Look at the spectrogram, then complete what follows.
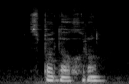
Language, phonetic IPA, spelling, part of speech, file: Polish, [spaˈdɔxrɔ̃n], spadochron, noun, LL-Q809 (pol)-spadochron.wav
